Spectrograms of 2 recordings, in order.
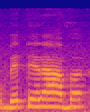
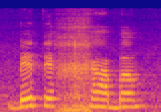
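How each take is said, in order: First: The middle R sounds weak. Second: The middle R sounds strong. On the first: The speaker calls it wrong. "Se colocar um R só entre duas vogais, vai ficar fraco" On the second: The speaker calls it right. "para ele ficar forte, a gente precisa chamar mais um"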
